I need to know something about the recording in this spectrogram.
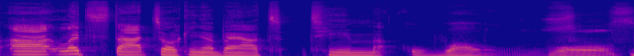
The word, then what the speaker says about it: Walz: Dave, let's start talking about Tim Walz. Walls. Yes. Yes. And like everyone, I apologize for blatantly mispronouncing it until, you know when I started pronouncing it correctly?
